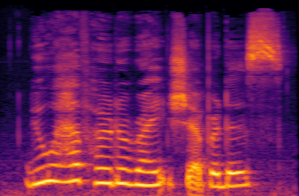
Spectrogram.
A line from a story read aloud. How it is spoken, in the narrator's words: man answered sadly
